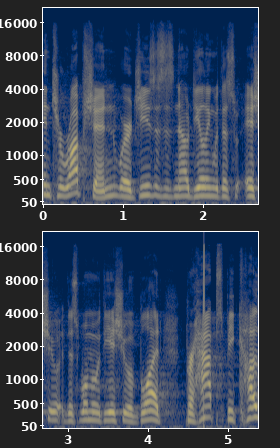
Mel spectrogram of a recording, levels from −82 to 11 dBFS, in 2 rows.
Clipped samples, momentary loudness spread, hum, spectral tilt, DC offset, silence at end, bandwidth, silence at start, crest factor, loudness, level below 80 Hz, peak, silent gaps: under 0.1%; 7 LU; none; -4.5 dB/octave; under 0.1%; 0 s; 17 kHz; 0 s; 20 dB; -20 LUFS; -60 dBFS; 0 dBFS; none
